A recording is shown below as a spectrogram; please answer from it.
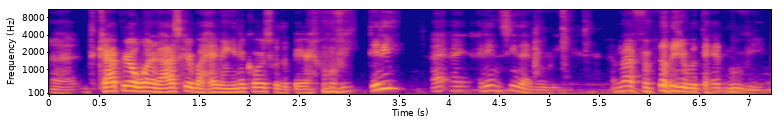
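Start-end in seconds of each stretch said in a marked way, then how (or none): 3.2-3.5 mock surprise. Mock surprise at chat's joke.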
